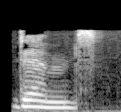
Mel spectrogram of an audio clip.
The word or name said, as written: dems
